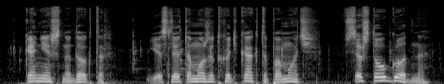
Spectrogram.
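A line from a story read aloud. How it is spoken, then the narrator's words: Trembling voice. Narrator (Russian): дрожащим голосом ответила Ольга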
